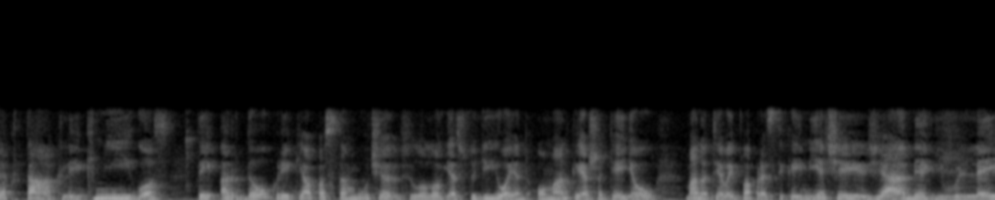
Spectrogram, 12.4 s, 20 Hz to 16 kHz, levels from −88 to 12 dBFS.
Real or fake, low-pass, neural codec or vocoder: real; 7.2 kHz; none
